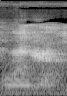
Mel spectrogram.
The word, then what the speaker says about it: Kwangen: Je prononce bien, c'est ça? C'est monsieur Patrick Kwangen.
